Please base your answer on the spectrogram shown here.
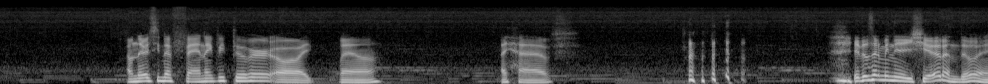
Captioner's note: laughter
